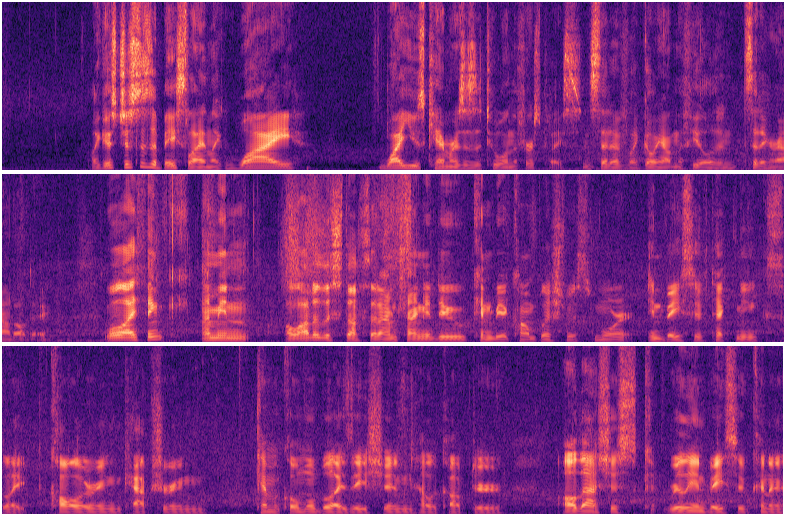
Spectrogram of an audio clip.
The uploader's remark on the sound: Car sounds. We are in the car. We're turning just before the road to the Two Med entrance. Going off the pavement.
